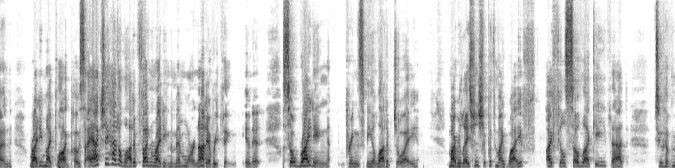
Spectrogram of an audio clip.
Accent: Southern California, United States; now in Sonoma County, United States; I was born and lived my early years in Southern California

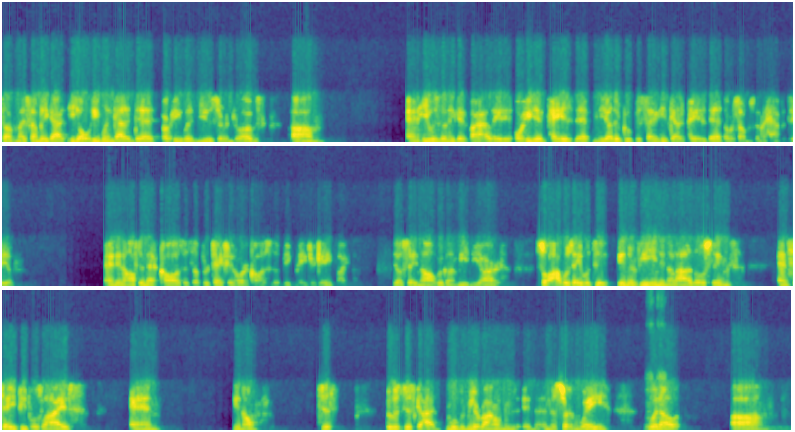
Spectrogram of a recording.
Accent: Wisconsin, United States; I'm from Wisconsin

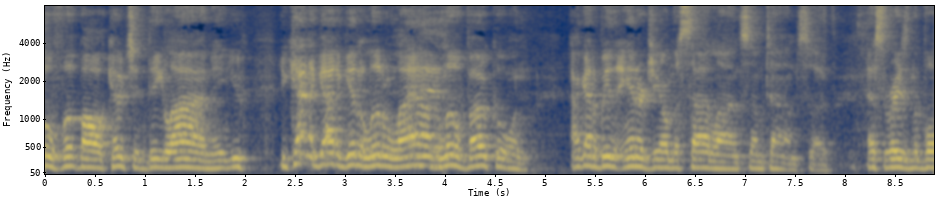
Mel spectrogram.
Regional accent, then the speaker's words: Raleigh, Mississippi, United States; So I'm from the good side of Smith County. You know, I'm from Raleigh.

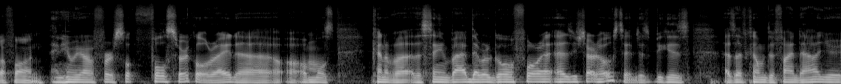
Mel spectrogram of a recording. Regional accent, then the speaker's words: Chicago, Illinois, United States; also born or lived in Glenview; Uh, you know, Northside, born and raised in Chicago, but uh, more so high school uh, in Glenview.

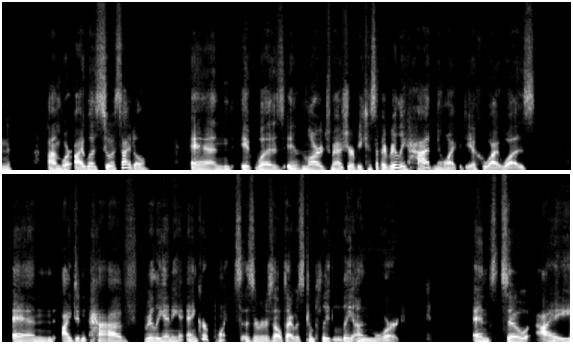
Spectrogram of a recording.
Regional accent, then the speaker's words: New York City, New York, United States; moved away as an adult; also born or lived in Houston, Texas; So I grew up in New York City. I grew up on the Upper West Side of Manhattan

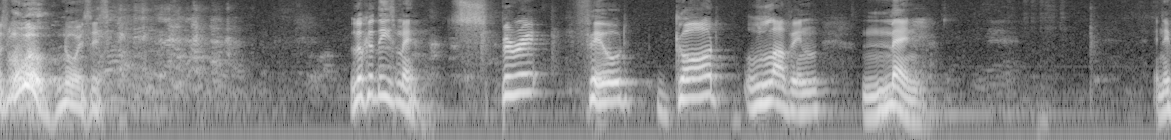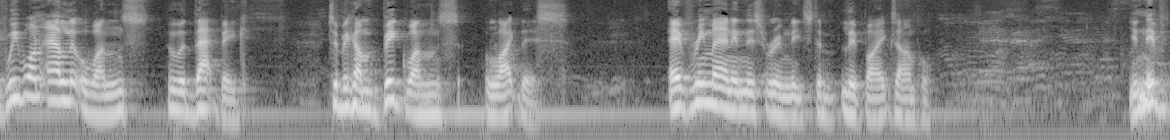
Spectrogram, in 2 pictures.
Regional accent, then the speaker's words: England, United Kingdom; I'm quiet as an Englishman. I am. I'm really introvert as an Englishman

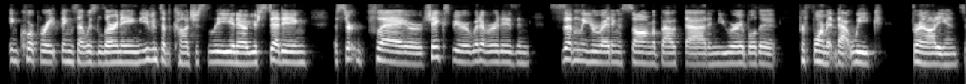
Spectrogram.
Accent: New York, United States; being a New Yorker

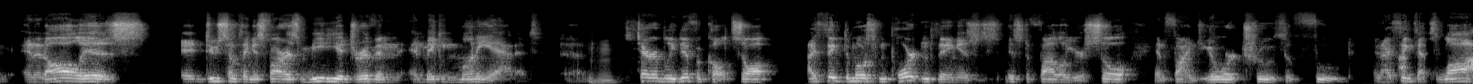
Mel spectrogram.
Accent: Minnesota, United States; also born or lived in California; now in Jackson, United States; being a Minnesotan

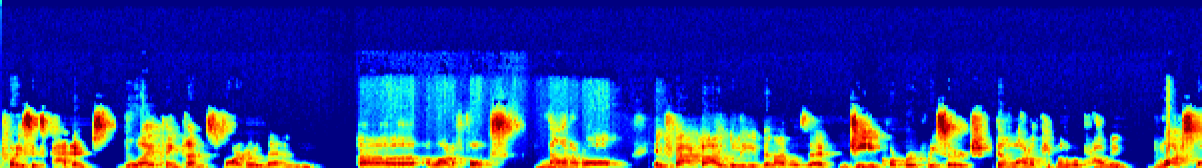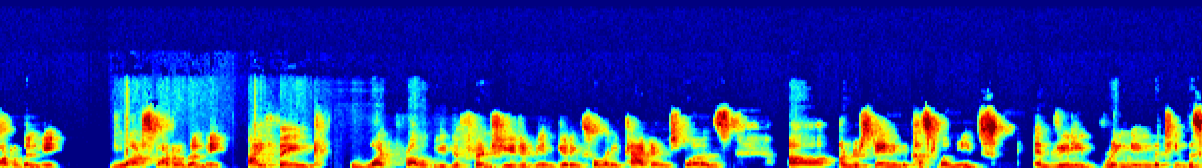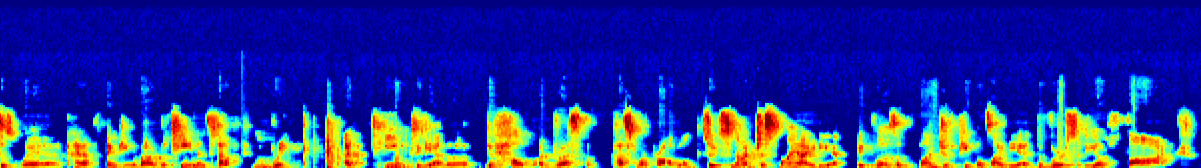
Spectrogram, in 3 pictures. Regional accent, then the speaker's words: India; moved away as an adult; now in United States; during the time I was growing up in India

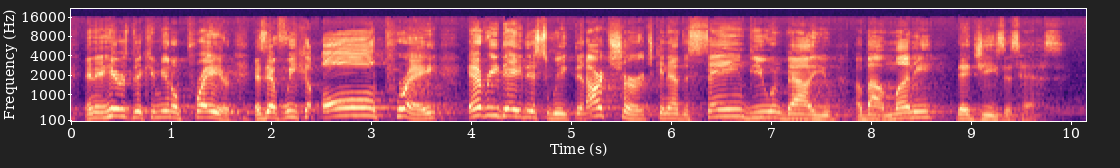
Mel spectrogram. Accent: United States; as an American

